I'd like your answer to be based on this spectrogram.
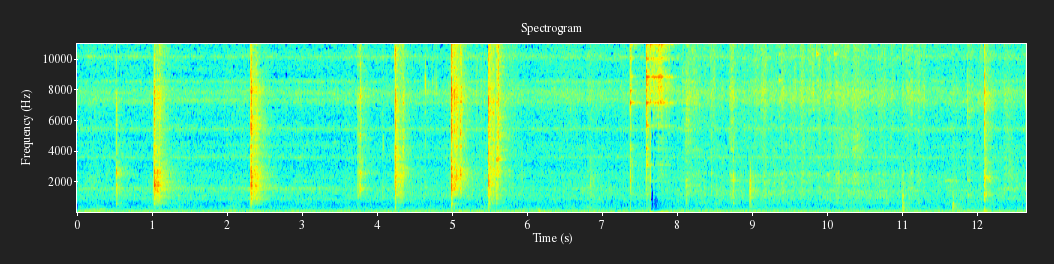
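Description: Onde-onde balls are tossed in grated coconut in a bowl, with a scattered run of sharp, close utensil clinks and taps against a faint steady background, with no voices.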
